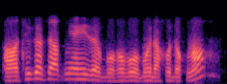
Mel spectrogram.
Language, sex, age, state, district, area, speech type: Assamese, male, 30-45, Assam, Barpeta, rural, conversation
